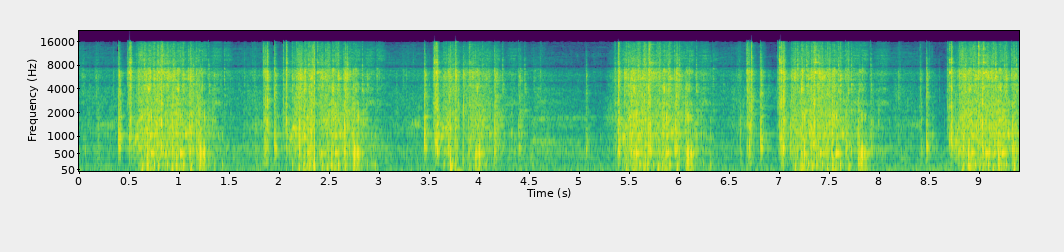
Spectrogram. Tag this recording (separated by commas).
pawl, Mechanisms, Gears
